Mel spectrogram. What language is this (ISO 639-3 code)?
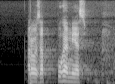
fin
